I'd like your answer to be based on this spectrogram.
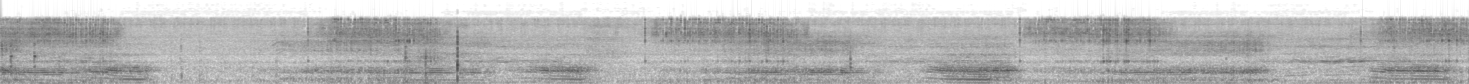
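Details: Several overlapping rough, rattling snores in rhythmic cycles, some with a hiss on the in-breath, from a group of five girls on holiday, after a nightclub and alcohol; ordinary snoring.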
